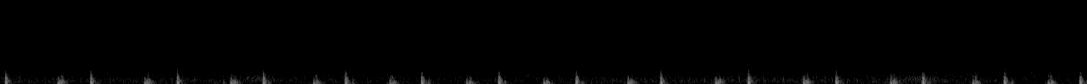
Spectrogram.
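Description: Steady lub-dub heartbeat at about 69 beats a minute with a regular rhythm and no extra sounds. Normal heart sounds.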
